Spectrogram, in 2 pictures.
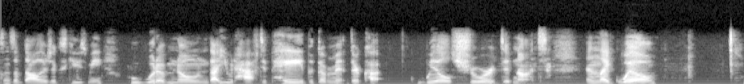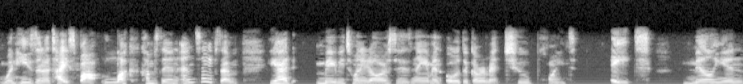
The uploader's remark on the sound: I ONLY NOTICED AFTER UPLOADING, THAT MY MIC WAS HAVING ISSUES. I'M CHANGING THE MIC AS WE SPEAK.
